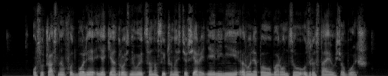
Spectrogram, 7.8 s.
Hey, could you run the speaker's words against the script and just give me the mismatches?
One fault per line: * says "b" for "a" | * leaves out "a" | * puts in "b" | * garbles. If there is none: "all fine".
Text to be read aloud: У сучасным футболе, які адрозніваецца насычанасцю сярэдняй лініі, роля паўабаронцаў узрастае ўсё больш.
all fine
